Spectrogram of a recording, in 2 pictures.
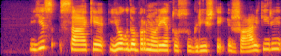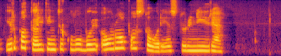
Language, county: Lithuanian, Panevėžys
